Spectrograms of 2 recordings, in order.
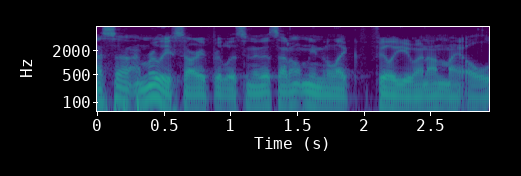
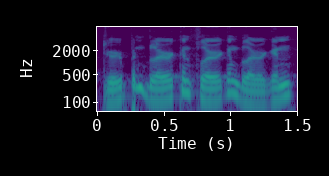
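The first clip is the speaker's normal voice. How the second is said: mock Swedish gibberish; 6 semitones higher than usual. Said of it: "make fun of Swedish".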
